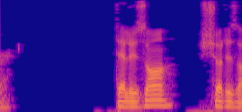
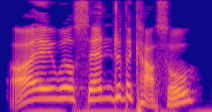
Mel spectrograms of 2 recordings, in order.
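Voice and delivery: much higher, louder, smooth promise; false promise; 4 dB louder than usual. Acted. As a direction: sweet-talk the prisoner with a lie. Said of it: "promised Henry Hovenden".

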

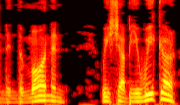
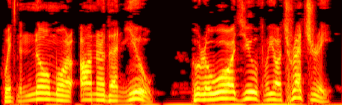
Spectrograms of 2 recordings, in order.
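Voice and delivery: scornful taunt rising higher and louder; jeering; 5 semitones higher, 3 dB louder than usual. Acted. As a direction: spit contempt at the queen and her men. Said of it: "he jeered".

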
